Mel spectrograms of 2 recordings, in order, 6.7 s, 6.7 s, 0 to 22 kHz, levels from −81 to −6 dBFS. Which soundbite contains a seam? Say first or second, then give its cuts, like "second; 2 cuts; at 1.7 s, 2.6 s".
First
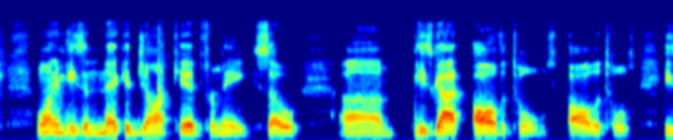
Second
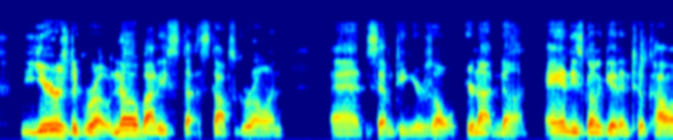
second; 2 cuts; at 3.7 s, 5.4 s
